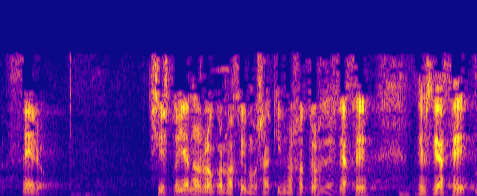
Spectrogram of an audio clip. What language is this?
Spanish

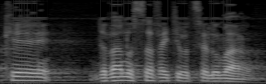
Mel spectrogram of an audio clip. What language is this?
Hebrew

